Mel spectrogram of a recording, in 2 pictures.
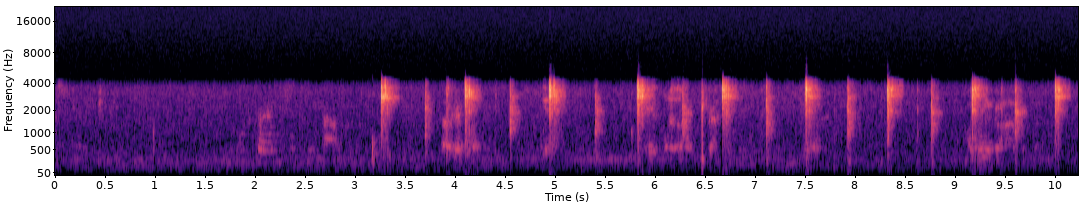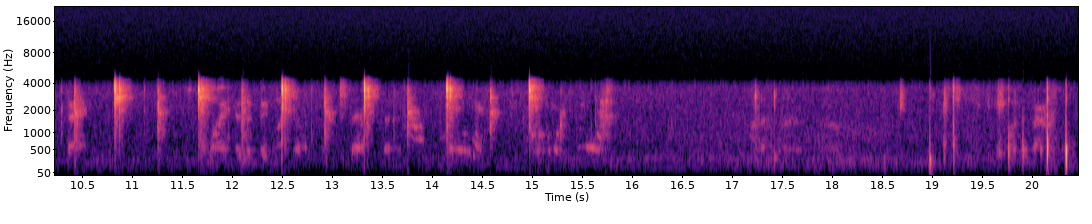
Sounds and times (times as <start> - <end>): Speech: 5.8 - 6.8, 9.2 - 10.6, 19.7 - 20.3.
